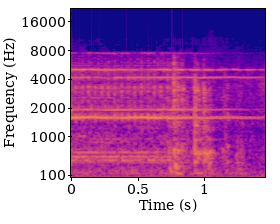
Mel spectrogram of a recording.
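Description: An old-fashioned telephone bell rings with a bright, sustained metallic jangle, fairly loud, holding steady through the moment with no voices over it.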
